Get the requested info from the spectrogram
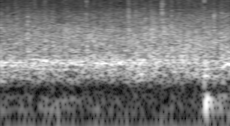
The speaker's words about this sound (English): You guys are too good. Clap your hands for yourselves. Wow. Keep clapping.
